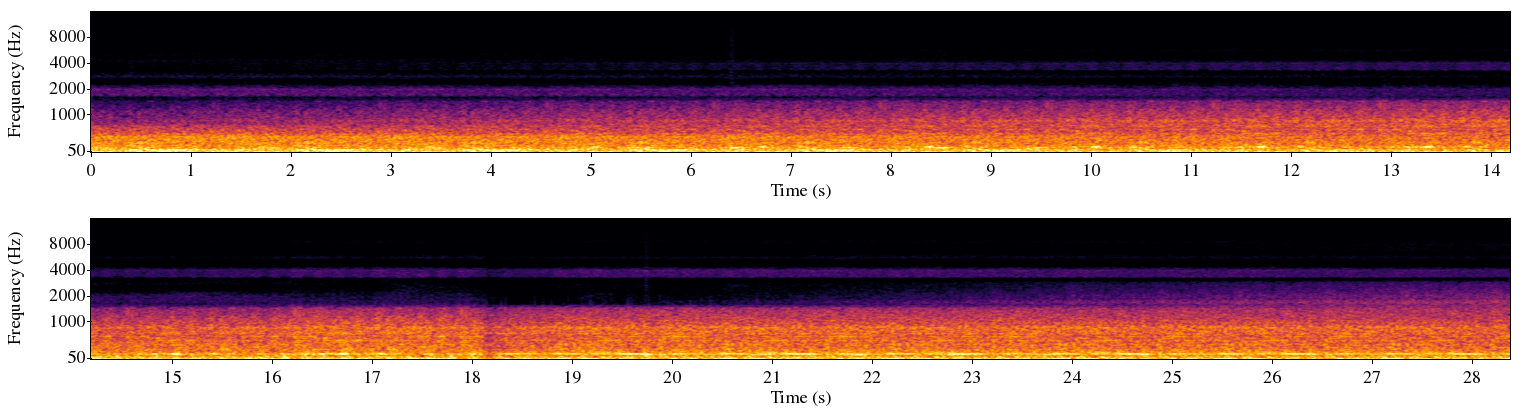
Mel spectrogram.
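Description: Electronic music plays steadily with a deep, pulsing bass.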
